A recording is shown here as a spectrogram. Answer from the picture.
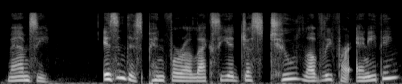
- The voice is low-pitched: No, high, 195 Hz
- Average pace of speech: Yes, average, 165 wpm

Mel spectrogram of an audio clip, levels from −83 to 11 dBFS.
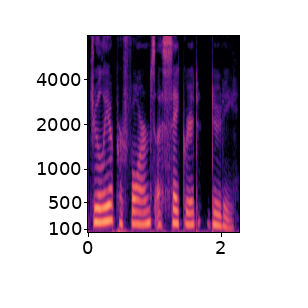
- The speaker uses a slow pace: Yes, slow, 130 wpm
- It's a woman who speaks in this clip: Yes, female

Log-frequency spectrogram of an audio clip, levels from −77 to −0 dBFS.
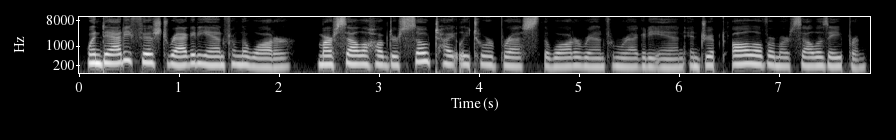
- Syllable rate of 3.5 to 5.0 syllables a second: No, 5.9 syllables/s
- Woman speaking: Yes, female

